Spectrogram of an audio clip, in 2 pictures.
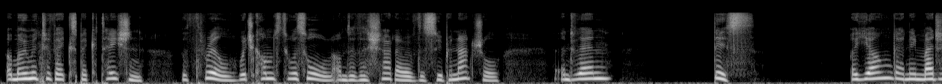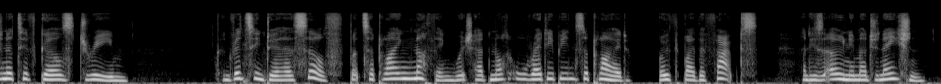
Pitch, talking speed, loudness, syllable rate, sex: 225 Hz, 145 wpm, -18 LUFS, 5.2 syllables/s, female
